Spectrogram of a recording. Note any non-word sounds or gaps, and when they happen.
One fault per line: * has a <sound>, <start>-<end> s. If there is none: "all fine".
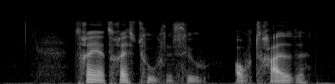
all fine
